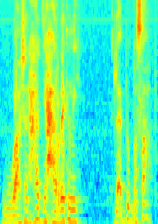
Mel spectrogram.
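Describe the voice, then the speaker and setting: A man's voice: medium pitch, rapid-fire, darkish tone, breathy edge. A man in his fifties with an Egyptian Arabic accent, an earnest and grateful talk show guest. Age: 50s. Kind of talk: casual TV interview.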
